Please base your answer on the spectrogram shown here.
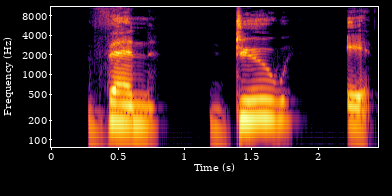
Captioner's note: none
